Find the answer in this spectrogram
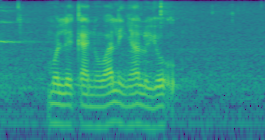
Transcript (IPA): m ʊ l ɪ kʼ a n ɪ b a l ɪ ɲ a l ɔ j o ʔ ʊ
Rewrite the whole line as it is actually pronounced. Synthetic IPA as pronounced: m ʊ l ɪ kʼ a n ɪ w a l ɪ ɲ a l ɔ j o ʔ ʊ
